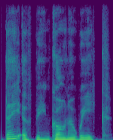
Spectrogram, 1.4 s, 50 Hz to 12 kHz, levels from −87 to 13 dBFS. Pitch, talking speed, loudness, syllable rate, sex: 135 Hz, 255 wpm, -18 LUFS, 4.8 syllables/s, male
